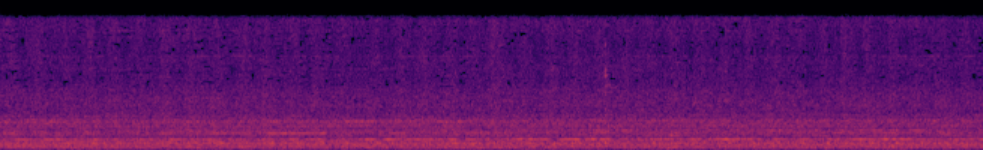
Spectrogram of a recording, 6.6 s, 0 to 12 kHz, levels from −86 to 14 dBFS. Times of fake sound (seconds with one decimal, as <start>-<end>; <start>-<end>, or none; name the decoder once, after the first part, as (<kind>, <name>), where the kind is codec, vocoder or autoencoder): none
